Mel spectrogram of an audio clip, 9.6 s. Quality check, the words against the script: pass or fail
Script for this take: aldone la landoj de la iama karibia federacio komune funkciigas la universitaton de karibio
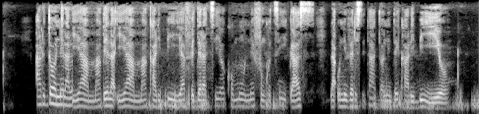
fail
